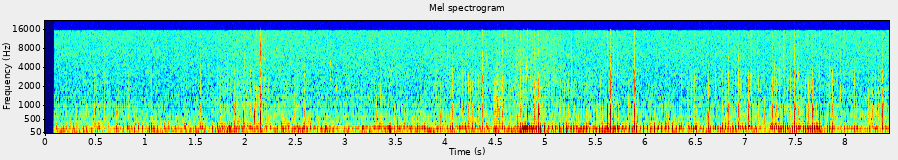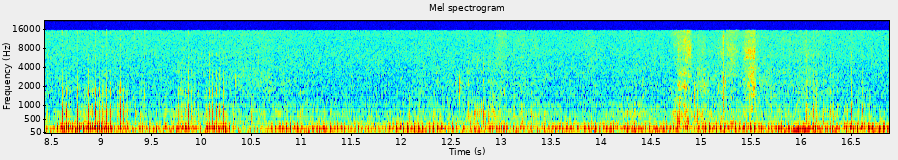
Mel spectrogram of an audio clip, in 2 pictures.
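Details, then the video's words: White kitten asleep and snoring: a steady, soft low rumble that runs without a break through the whole stretch, with faint clicks and light rustles over it, recorded indoors. "Adorable Snoring White kitten"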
